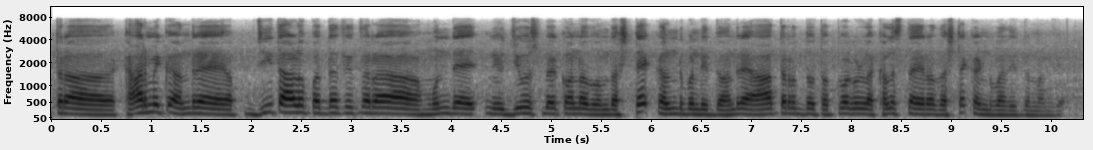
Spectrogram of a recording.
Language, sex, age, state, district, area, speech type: Kannada, male, 60+, Karnataka, Tumkur, rural, spontaneous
